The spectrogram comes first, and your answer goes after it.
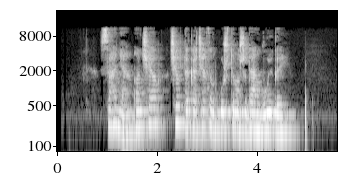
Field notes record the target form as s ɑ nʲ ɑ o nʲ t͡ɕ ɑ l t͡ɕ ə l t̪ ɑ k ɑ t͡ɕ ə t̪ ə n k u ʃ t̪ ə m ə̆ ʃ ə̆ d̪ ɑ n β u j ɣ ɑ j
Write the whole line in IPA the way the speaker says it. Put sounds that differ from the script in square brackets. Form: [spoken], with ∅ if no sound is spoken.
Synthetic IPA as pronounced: s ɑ nʲ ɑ o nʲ t͡ɕ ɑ l t͡ɕ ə l t̪ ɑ k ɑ t͡ɕ [ɑ] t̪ ə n k u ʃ t̪ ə m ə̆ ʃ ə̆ d̪ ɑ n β u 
